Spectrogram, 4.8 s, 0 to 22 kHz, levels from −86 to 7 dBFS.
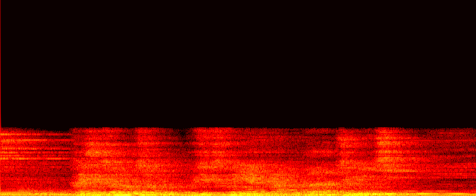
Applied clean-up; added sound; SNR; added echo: none; Wind; 16 dB; reverberation time 2.0 s.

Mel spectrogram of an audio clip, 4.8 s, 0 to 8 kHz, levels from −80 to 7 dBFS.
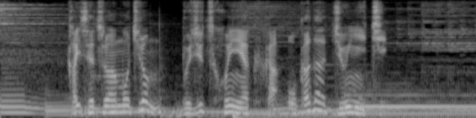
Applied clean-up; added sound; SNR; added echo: none; none; none; none.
